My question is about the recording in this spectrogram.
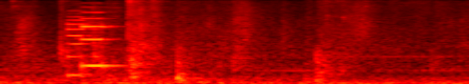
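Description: A short, sharp metallic clack with a brief ringing tone about half a second in, followed by a few lighter clicks.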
